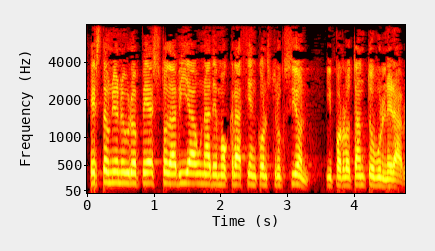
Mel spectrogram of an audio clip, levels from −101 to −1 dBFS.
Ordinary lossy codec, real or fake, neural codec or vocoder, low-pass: none; real; none; none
